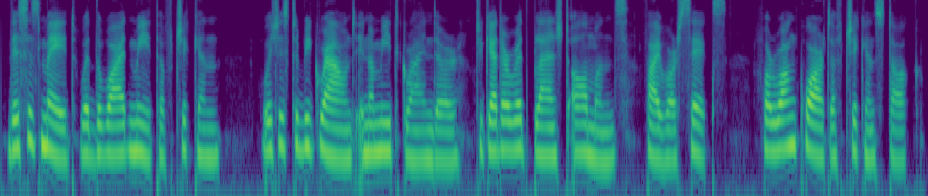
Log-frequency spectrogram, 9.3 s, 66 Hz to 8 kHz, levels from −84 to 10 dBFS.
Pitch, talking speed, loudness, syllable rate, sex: 190 Hz, 200 wpm, -18 LUFS, 4.9 syllables/s, female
